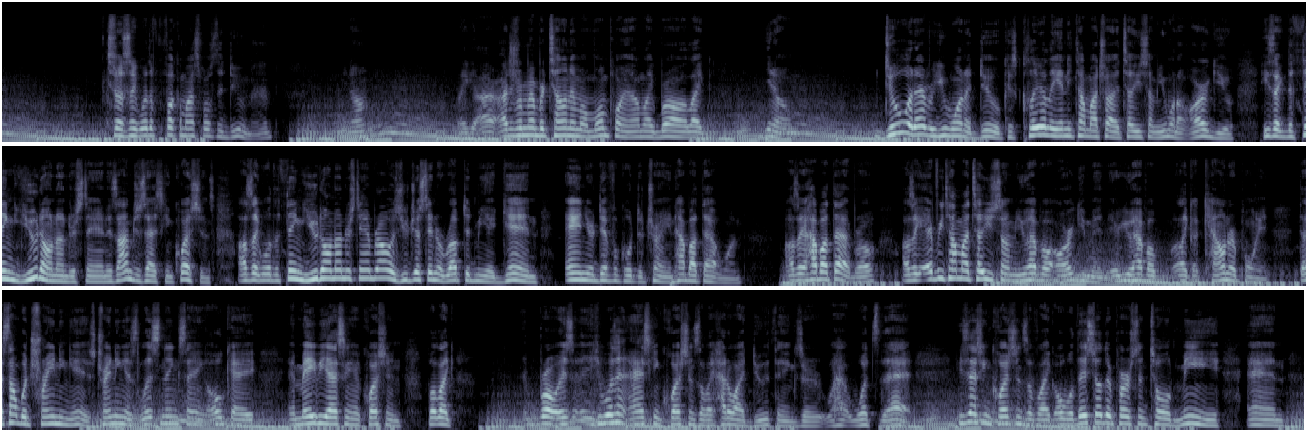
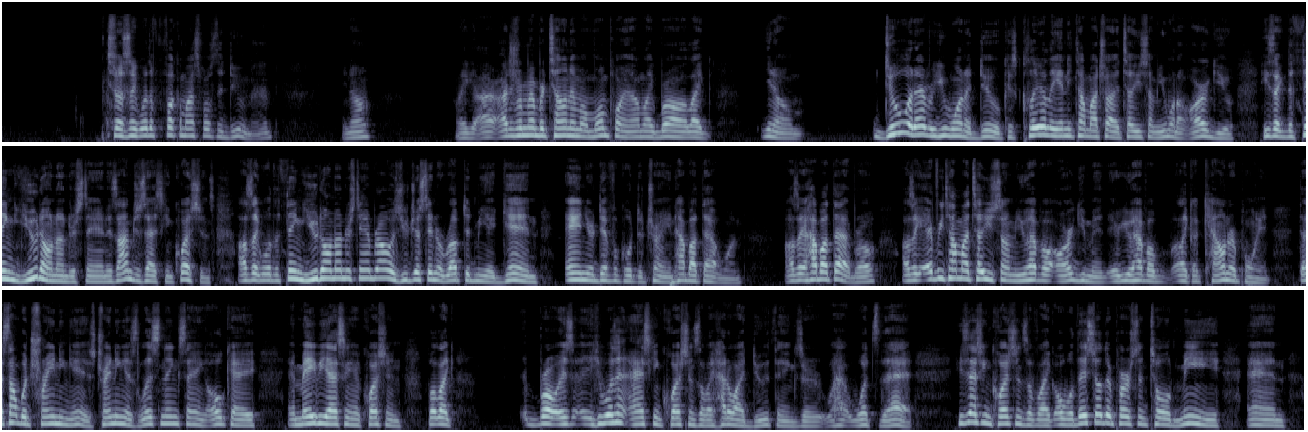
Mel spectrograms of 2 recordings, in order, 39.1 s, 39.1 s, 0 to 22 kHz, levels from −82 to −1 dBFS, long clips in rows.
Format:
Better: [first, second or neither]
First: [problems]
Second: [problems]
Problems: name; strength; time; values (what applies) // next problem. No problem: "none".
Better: second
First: low rumble; noticeable; until 10 s and from 21 s on; 15 dB below the speech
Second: none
